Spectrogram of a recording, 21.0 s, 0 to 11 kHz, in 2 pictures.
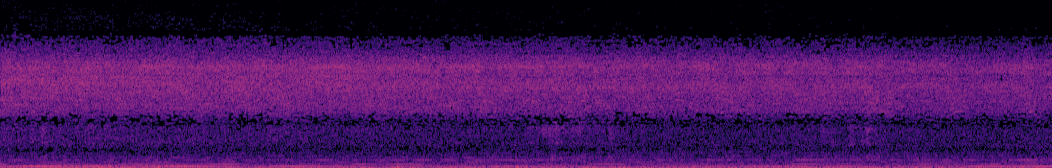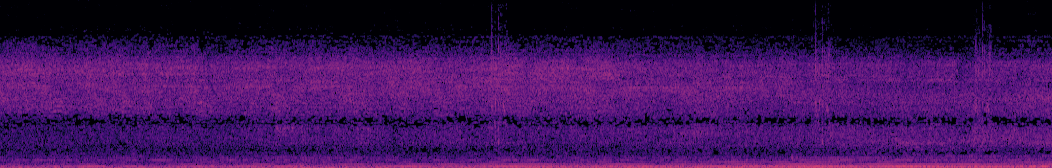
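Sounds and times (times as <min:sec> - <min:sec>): diesel locomotive engine hum: 0:00.0 - 0:21.0
high hiss: 0:00.0 - 0:21.0
faint ticks: 0:15.3 - 0:15.8, 0:18.6 - 0:19.0.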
